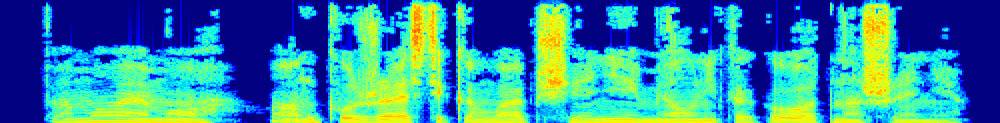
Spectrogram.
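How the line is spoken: Weak, irritating little voice. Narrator (Russian): продолжал Энди своим слабым, раздражающим голоском

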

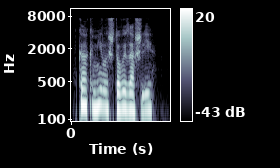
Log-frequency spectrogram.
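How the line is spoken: Quiet. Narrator (Russian): тихо сказала она

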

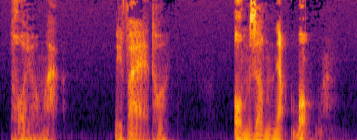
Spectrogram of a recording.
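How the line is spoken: Whisper. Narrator (Vietnamese): Ông Pha thì thầm

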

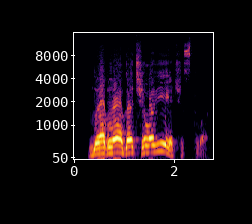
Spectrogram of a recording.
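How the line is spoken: Roar. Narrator (Russian): взревел Грейсон

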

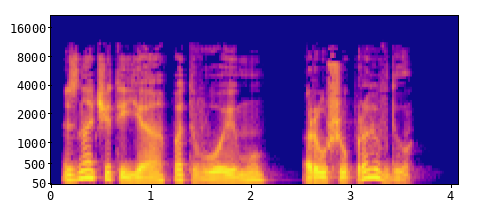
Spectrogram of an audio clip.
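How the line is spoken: Calm question. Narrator (Russian): спокойно спросил великий князь

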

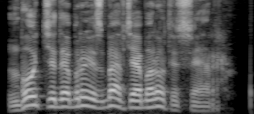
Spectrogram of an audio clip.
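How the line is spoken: Sighing. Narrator (Russian): вздохнул сержант

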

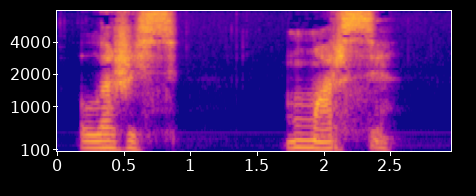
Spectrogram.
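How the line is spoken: Muffled whisper. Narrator (Russian): глухо прошептал он

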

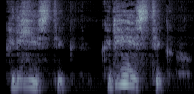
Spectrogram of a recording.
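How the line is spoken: Unknown whisper. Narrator (Russian): услышала она чей-то шепот

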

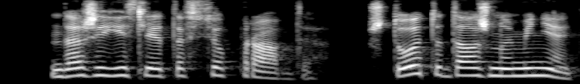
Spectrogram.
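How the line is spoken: Plain, sergeant. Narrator (Russian): спросил сержант Кларк

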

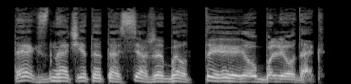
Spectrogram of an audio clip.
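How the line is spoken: Thunderous growl. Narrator (Russian): прорычал Артега, и от его голоса дрожь пробежала по земле

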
